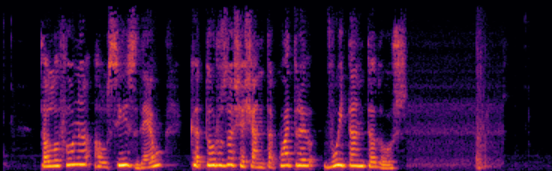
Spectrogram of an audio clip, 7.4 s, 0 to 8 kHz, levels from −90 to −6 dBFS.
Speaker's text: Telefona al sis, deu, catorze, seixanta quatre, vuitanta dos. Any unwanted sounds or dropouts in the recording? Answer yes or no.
yes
